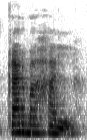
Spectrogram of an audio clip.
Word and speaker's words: Carvajal: It's Carvajal. So So y'all, instead of y'all the heard Carvajal, yeah, think it's like a H.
